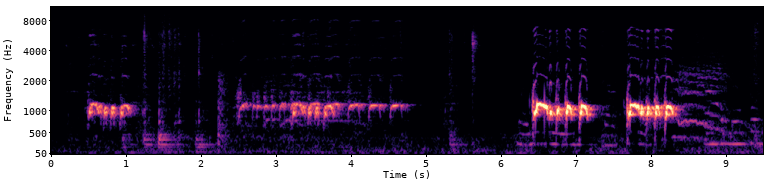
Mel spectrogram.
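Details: Local zebra dove offered as a lure to stir other zebra doves into song: a short coo, a longer trilled phrase trailing off, then two strong stuttered coos, with low clucks and a steady faint hum.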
